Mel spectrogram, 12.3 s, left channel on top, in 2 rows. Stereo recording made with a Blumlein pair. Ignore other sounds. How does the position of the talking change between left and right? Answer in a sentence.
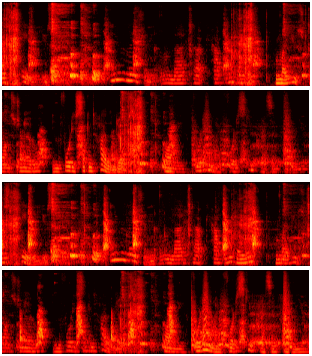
In this clip you hear the talking go left and come back.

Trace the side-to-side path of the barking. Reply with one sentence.
You can hear the barking stay in one place.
